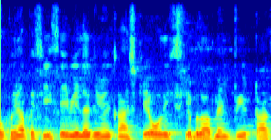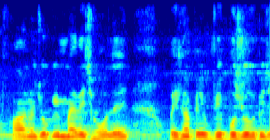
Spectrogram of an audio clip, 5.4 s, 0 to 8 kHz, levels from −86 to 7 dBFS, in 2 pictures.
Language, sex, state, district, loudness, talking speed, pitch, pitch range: Hindi, male, Haryana, Rohtak, -15 LUFS, 230 wpm, 140 Hz, 135-145 Hz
